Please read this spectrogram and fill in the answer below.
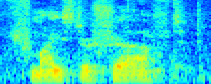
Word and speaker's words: Meisterschaft: It's Meistershaft. I finally been able to pronounce it correctly.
